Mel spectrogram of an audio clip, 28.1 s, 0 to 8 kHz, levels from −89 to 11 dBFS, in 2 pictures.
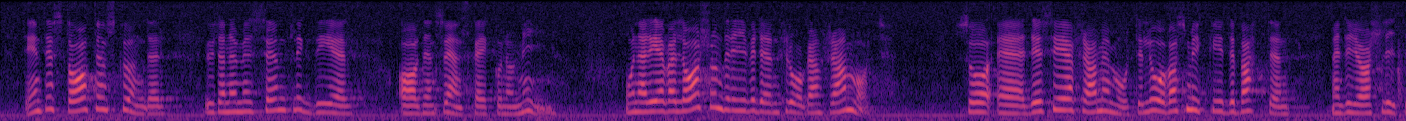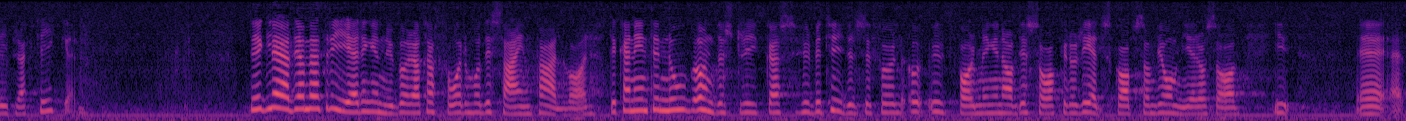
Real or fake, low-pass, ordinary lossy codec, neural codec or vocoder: fake; none; none; codec, 16 kHz, 8 kbps, FunCodec, trained on Chinese and English, 25 frames a second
